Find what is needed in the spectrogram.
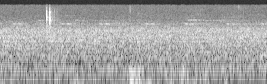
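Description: Quiet outdoor ambience: a faint steady hiss with a short low thump about a second in.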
